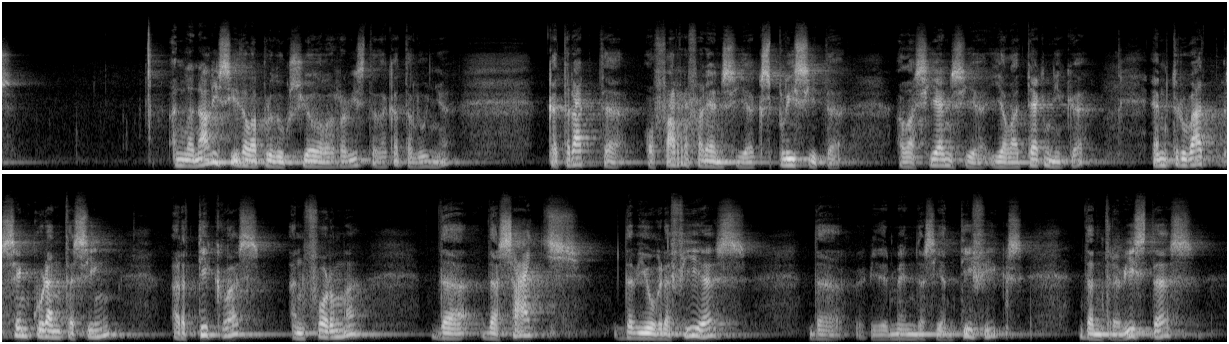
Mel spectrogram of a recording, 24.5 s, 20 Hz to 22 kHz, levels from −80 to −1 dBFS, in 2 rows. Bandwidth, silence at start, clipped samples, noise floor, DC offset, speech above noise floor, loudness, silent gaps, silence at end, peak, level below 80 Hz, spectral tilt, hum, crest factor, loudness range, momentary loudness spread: 13.5 kHz; 0 s; under 0.1%; -58 dBFS; under 0.1%; 35 dB; -22 LUFS; none; 0.25 s; -2 dBFS; -78 dBFS; -4 dB/octave; none; 22 dB; 5 LU; 18 LU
